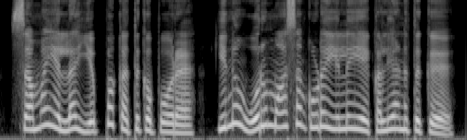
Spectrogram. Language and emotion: Tamil, sad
